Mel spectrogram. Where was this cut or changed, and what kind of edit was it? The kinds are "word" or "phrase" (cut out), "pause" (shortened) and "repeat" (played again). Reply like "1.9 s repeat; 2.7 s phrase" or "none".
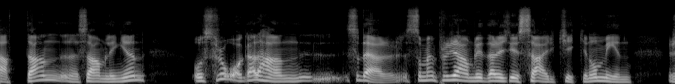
2.1 s word; 5.0 s word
